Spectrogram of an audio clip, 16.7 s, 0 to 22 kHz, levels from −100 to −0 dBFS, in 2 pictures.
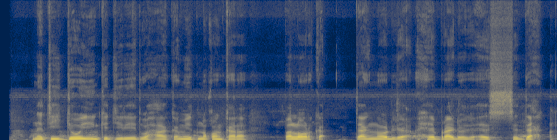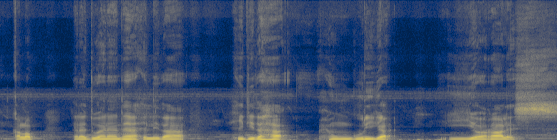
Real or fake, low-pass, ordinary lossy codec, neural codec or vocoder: real; none; none; none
